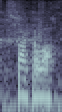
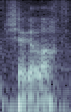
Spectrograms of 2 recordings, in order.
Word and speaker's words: Shaggaloth: I've only just realised that the name you is Shagaloff. I put that into a random orc name as well, and that it's spelled S H A G G A L O T H.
